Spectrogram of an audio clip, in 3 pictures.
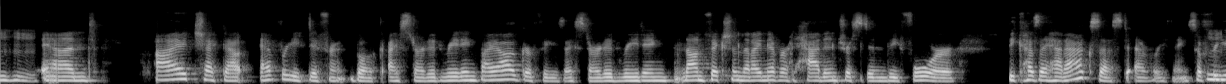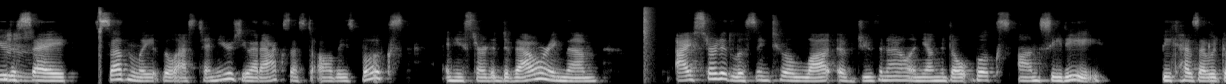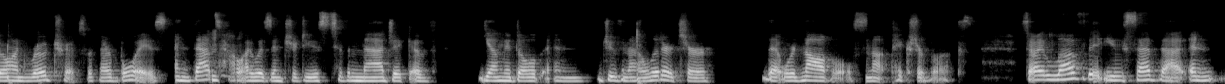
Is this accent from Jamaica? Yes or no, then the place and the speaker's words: yes; Jamaica; children's books and young adult books from growing up in Jamaica.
